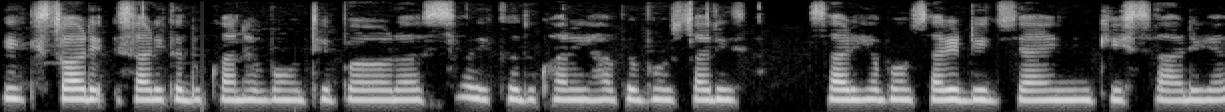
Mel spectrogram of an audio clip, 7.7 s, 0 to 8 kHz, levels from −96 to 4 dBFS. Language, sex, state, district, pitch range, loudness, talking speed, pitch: Hindi, female, Chhattisgarh, Bastar, 225-235 Hz, -18 LUFS, 195 wpm, 230 Hz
